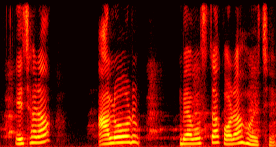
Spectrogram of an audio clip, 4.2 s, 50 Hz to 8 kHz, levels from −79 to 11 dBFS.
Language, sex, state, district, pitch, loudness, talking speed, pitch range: Bengali, female, West Bengal, Cooch Behar, 275 Hz, -15 LUFS, 70 wpm, 240-325 Hz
